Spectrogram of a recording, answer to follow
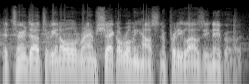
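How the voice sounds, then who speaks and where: Actor as animated hard-boiled American radio detective. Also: male voice, medium pitch, very fast, faint music behind, lightly acted. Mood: wry, clipped narration. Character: hard-boiled male insurance investigator, brisk and dogged. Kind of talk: 1950s radio detective drama, first-person narration and dialogue.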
